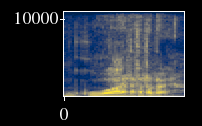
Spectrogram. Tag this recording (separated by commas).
Male speech, Speech, Human voice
